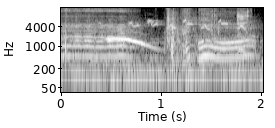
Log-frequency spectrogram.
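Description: A cartoon character's long, held cry that slides down in pitch about halfway through, followed by a short sharp thump at about one second and then a brief wavering vocal sound, over background music.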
